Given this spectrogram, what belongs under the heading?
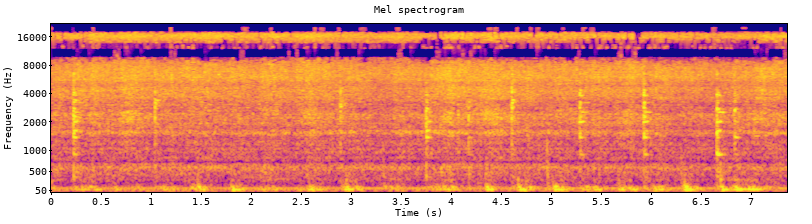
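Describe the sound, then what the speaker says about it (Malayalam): Garlic stirred and frying in a pan for lentil soup, a steady bright sizzle with scattered scrapes and clicks of the utensil against the pan, close and continuous with no talk. "ഈ വെളുത്തുള്ളി, ഗാർലിക്ക് മിക്സ് ചെയ്ത് വെച്ചിരിക്കുന്നത് അതിനകത്തേക്ക് ആഡ് ചെയ്ത് കൊടുത്ത് ഒരു ഗോൾഡൻ കളറിലേക്ക് ആവുന്നതിന് വരത്തേക്കിന് ഒന്ന് സ്റ്റിർ ചെയ്ത് കൊടുക്കാം"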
